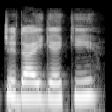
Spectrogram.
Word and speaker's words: Jidaigeki: Jidaigeki.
